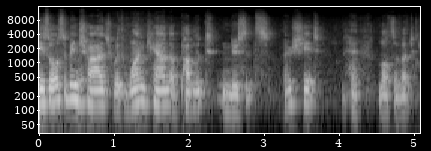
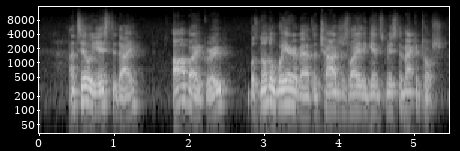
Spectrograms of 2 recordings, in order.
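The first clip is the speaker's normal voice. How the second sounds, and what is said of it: Put-on Australian accent. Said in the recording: “I'll do the voice. Would you like me to do an Australian accent?”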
